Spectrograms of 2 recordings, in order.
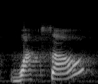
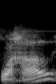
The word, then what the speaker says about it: Waxal: But first of all, let me find out, how is it pronounced Waxal? It's actually pronounced Wahal. It means speaking in Wolof, a language in Senegal. Okay, so it's Wahal, even though it's spelled with an X.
